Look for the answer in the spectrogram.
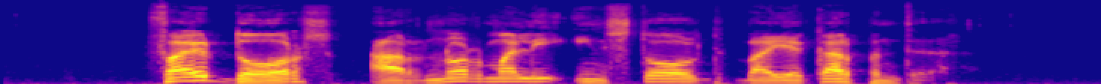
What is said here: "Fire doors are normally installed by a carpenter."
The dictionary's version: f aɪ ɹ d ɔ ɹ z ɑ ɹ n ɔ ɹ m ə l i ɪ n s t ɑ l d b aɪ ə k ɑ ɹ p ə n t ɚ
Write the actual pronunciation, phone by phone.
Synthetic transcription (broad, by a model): f aɪ ɹ d ɔ ɹ s ɑ ɹ n ɔ ɹ m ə l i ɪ n s t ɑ l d b aɪ ə k ɑ ɹ p ə n t ɚ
